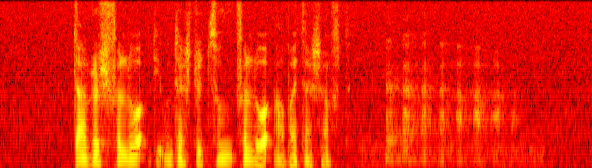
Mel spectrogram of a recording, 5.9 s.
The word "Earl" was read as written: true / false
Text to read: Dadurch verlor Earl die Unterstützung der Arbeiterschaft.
false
